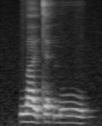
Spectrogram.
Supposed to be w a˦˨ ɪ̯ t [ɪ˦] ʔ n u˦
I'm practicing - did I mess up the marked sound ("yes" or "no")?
yes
